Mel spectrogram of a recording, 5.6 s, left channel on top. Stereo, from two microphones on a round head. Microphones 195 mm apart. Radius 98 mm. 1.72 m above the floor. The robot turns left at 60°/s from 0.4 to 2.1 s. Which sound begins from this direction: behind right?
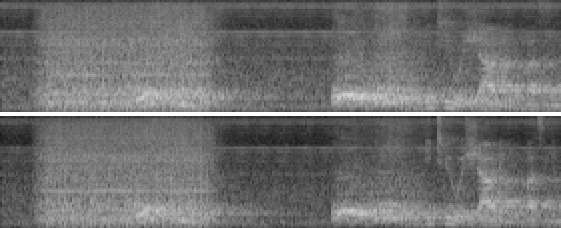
A zipper, at 1.3 s.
